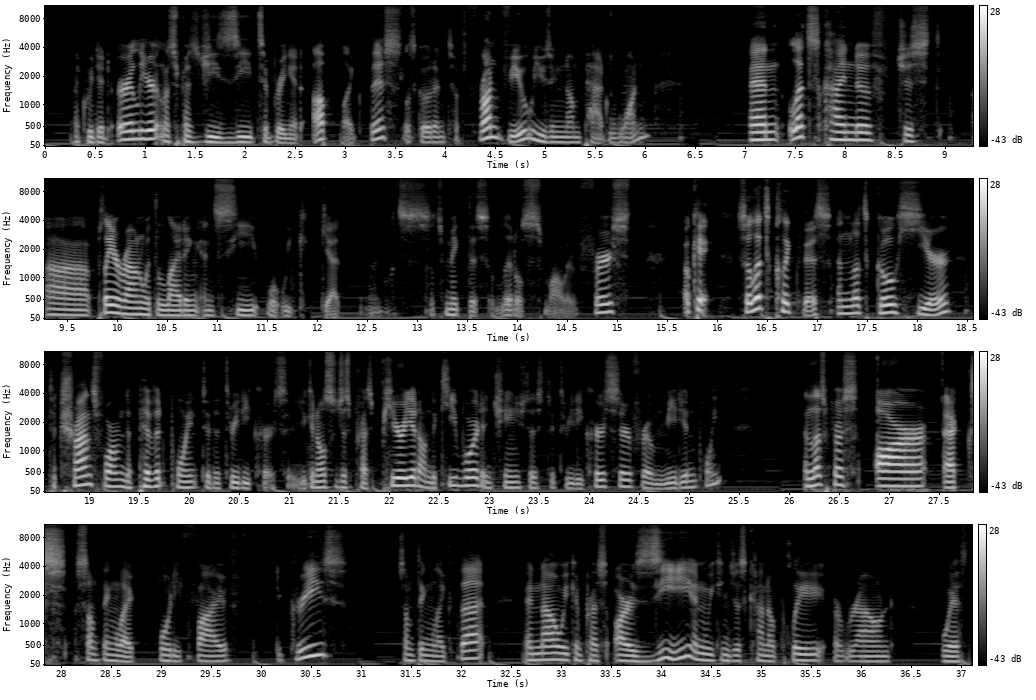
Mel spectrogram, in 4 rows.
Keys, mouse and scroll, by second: 1.2 g, 2.8 KP_1, 3.3 click, 3.7 scroll up 1, 4.2 click, 4.7 shift+middle click, 5.0 shift+middle click, 5.6 g, 6.7 click, 7.1 click, 12.4 middle drag, 12.8-13.2 middle drag, 13.5 s, 14.9 click, 15.1 KP_1, 15.7 click, 18.6-20.2 drag, 25.9 click, 26.8 r, 30.6-31.7 middle drag, 32.2 scroll down 1, 32.7 scroll down 2, 32.9-33.2 middle drag, 33.4 r.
